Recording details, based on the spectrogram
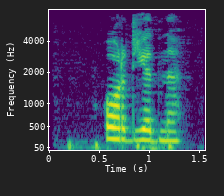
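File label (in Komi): "ордйӧдны", Komi, female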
